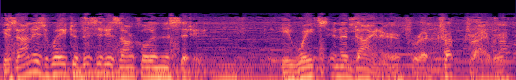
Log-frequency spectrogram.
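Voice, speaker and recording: A man hosting and narrating a radio drama in a deliberate, theatrical scripted style. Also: mid-range voice. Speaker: host and narrator. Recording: muffled old radio broadcast with music.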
